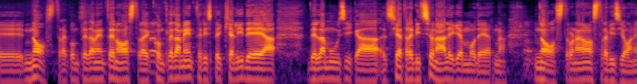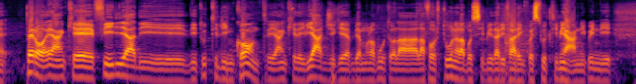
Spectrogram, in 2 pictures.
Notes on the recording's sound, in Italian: Una band Salentina. Siamo in una zona recondita del Teatro Bolivar, per il Festival Nu' Traks il retropalco.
